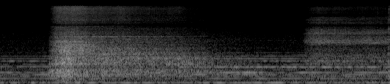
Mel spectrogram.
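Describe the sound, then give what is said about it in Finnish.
One long, deep exhale, breathy, starting with a strong rush of air and then trailing off steadily over about two and a half seconds. No one speaks. “Hengitä ulos.”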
